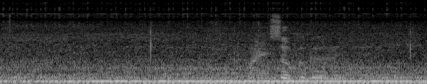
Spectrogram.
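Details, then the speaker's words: 2001 Chevy Express van, 4.3 V6, after spider injector, coil and distributor replacement; cold start at 35 degrees, no starting fluid, no service engine light: catches and settles into steady, even low idle with no misses; running great. "okay guys here we go no service engine light it's running great wow that's what it was"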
